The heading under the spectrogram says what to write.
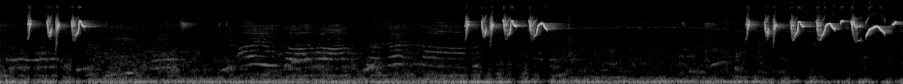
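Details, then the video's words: Kolibri wulung sunbird recorded by phone in Gresik, East Java, giving nembak song for tutoring cage birds: three bursts of high rapid zipping chirps and slurred whistles separated by quieter pauses with faint lower tonal notes from other birds. "Burung Kolibri Wulung nembak"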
